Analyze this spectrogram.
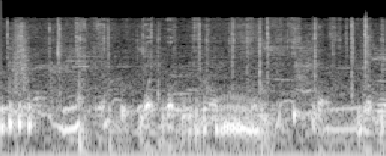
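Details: Male and female pigeons in a combined attack sound. Short, gurgling, low-pitched coos follow one another quickly, over a constant low mains hum.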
